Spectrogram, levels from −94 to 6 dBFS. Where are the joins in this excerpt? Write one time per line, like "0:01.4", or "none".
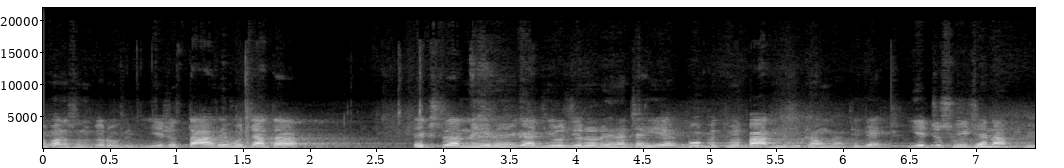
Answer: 0:06.4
